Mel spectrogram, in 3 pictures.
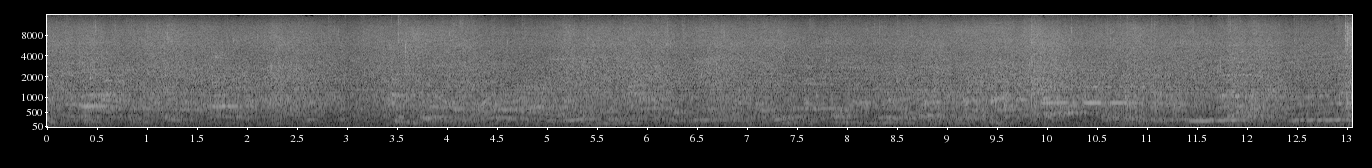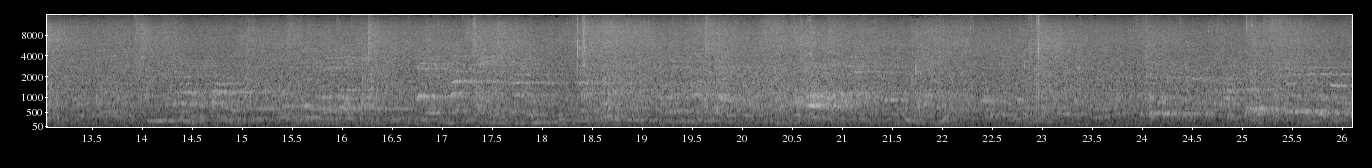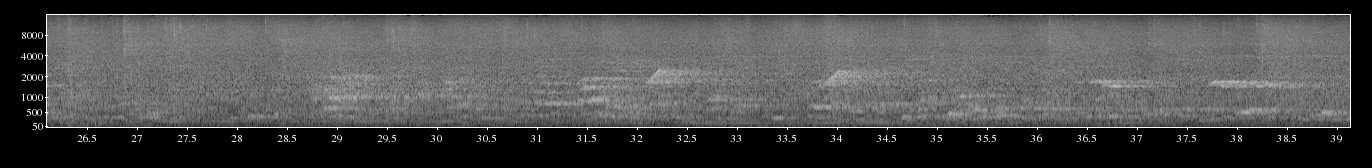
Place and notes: Český Krumlov, Tschechische Republik - Schwimmhalle
Český Krumlov, Tschechische Republik, Schwimmhalle
12 August 2012, 19:45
